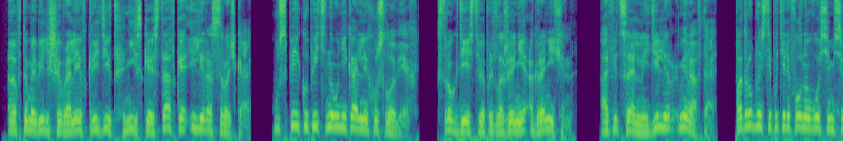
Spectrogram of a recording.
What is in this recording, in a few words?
Taimer M voice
